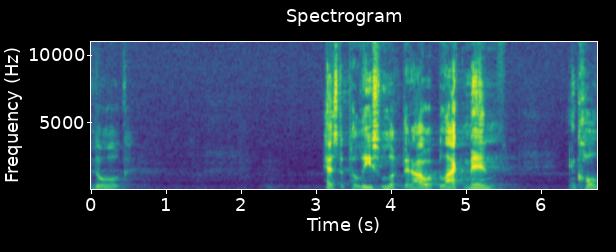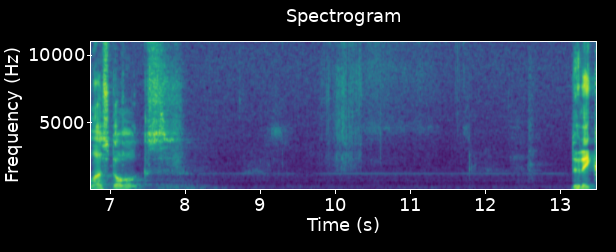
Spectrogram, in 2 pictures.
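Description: A man preaches with emphasis into a microphone, his voice ringing in a large echoing hall.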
